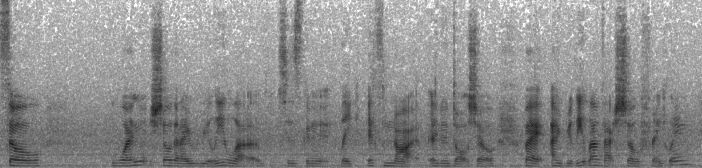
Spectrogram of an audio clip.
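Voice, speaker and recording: A soft-spoken woman talks at a very slow pace, pausing long and often. Noticeable background noise and audible room echo fill the recording. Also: fairly low pitch for a woman. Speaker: vlogger. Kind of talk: casual chat. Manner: halting.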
